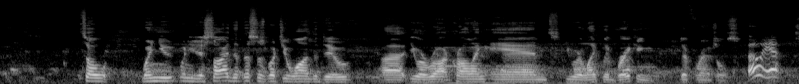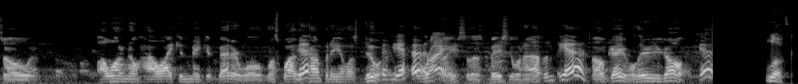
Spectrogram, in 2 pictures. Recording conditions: busy venue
